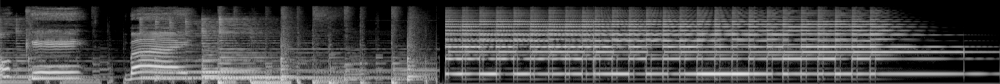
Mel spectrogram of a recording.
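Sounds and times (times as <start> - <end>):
school bell ringing rapidly: 4.4 - 10.0.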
